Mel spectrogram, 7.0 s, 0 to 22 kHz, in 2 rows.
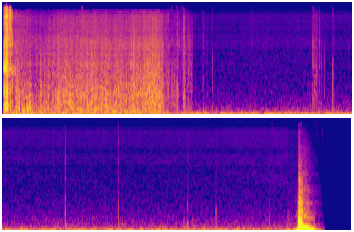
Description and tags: Burning a match stick. Recorded with a Zoom H2.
